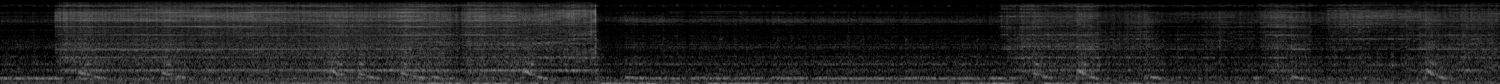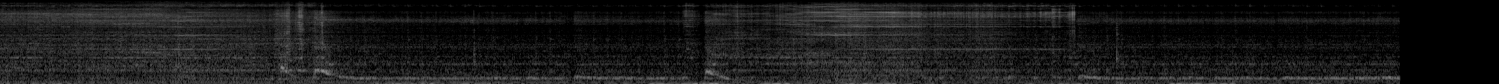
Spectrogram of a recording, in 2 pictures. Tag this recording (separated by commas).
Tools, Sawing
